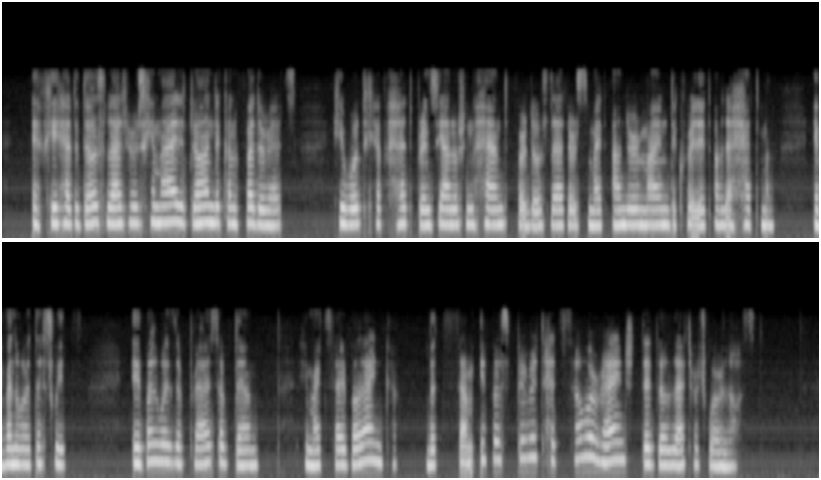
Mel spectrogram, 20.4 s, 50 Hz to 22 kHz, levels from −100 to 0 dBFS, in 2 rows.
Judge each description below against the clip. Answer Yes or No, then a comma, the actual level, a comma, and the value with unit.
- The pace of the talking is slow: No, average, 160 wpm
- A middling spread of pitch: No, narrow, 1.9 semitones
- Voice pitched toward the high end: Yes, high, 235 Hz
